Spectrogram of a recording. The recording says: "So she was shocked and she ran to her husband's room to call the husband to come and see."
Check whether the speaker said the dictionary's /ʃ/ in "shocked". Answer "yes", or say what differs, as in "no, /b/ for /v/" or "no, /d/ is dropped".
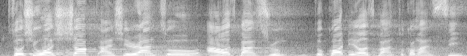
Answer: yes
